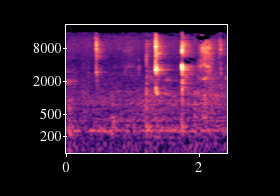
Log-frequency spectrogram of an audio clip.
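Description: Three sharp, wet mouth smacks from eating and sucking seasoned lime wedges: a light one about half a second in, then two louder ones close together in the second half.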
